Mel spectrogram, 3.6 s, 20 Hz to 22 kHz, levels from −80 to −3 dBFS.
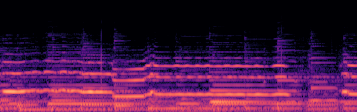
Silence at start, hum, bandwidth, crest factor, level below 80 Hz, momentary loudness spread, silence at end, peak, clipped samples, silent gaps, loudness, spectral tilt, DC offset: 0 s; none; 8.4 kHz; 12 dB; -52 dBFS; 6 LU; 0 s; -12 dBFS; under 0.1%; none; -25 LUFS; -8 dB/octave; under 0.1%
